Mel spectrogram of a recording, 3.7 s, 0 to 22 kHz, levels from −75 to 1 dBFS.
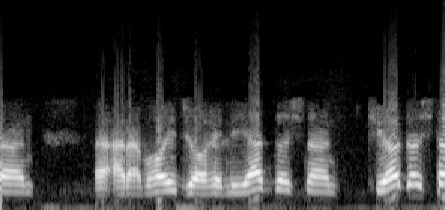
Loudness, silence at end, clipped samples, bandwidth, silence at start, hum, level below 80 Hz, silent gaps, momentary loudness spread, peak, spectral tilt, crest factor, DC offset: -11 LUFS; 0 s; 1%; 7.8 kHz; 0 s; none; -46 dBFS; none; 8 LU; 0 dBFS; -5.5 dB/octave; 10 dB; under 0.1%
